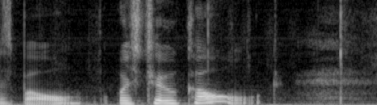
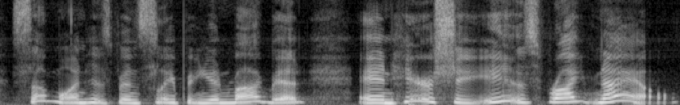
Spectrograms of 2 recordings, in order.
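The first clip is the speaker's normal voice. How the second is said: much higher, small cub voice; baby bear's wee little voice; 9 semitones higher than usual. A narrator's reading. Baby bear finds his broken chair, wee high voice. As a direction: squeak it like a tiny upset bear. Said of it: "in his wee little voice".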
